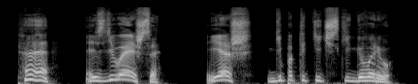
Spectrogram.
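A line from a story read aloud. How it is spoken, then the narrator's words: Forced laughter. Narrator (Russian): наигранно засмеялся Васян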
